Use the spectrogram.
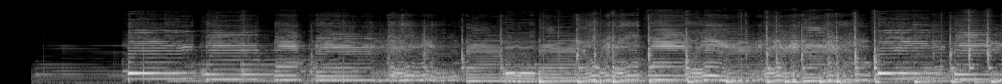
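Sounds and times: veena plucked notes: 0:00.3 - 0:10.0.

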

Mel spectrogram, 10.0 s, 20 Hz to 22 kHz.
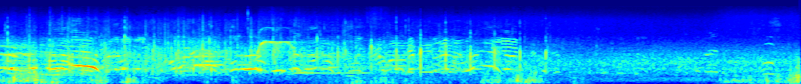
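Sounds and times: people shouting: 0:00.0 - 0:06.9.

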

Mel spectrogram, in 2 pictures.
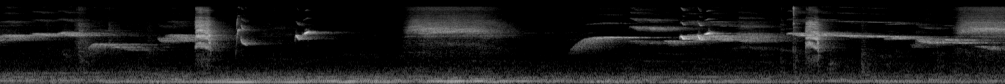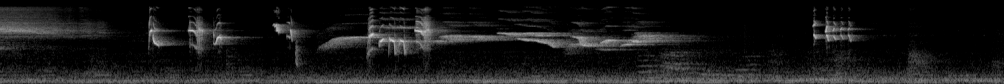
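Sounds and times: bird singing whistled phrases: 0:04.1 - 0:11.0, 0:11.6 - 0:16.7, 0:18.2 - 0:18.7.

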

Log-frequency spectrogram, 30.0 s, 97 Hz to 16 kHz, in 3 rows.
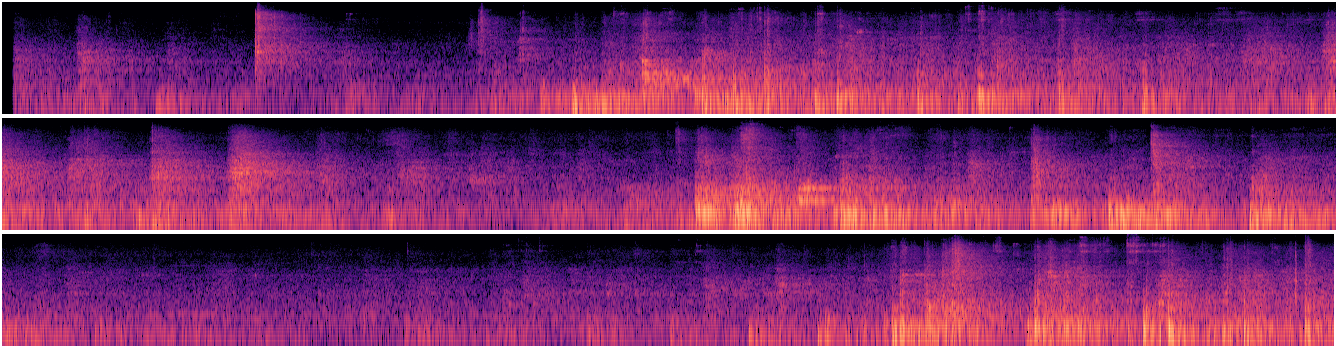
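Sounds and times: hooves thudding on sand: 0:03.7 - 0:30.0.

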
